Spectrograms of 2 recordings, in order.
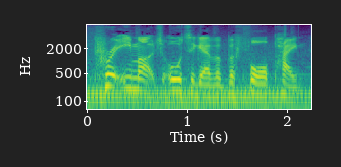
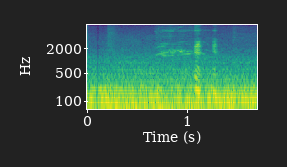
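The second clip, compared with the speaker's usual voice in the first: short laugh. Real, not acted. Laughs at own accent.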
